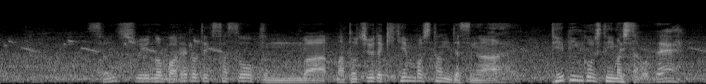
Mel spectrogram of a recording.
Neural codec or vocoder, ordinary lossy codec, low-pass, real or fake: autoencoder, 48 kHz, 128 numbers a frame, DAC-VAE, trained on Japanese speech; Opus, 64 kbps; 7.2 kHz; fake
